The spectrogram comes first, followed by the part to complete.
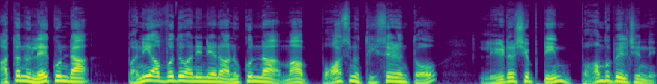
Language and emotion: Telugu, surprised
